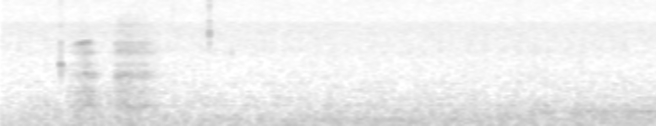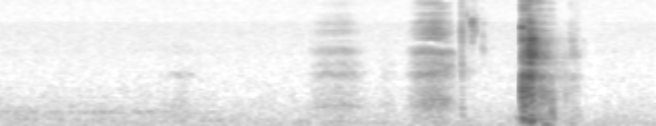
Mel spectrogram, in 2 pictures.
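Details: Induced sneeze from a tickly nose: quiet room, a couple of catching build-up breaths, then one loud explosive sneeze.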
